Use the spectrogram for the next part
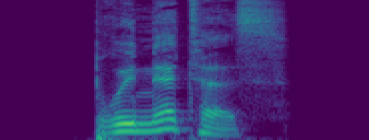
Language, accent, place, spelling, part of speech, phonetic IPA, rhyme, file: German, Germany, Berlin, brünettes, adjective, [bʁyˈnɛtəs], -ɛtəs, De-brünettes.ogg
- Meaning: strong/mixed nominative/accusative neuter singular of brünett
